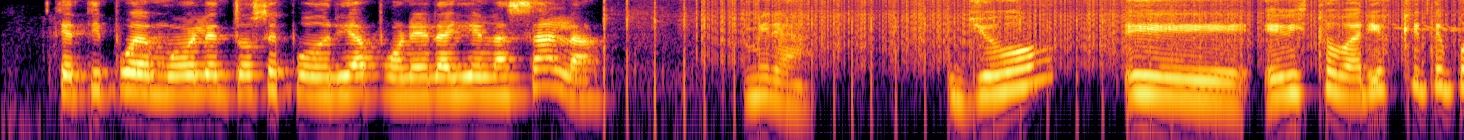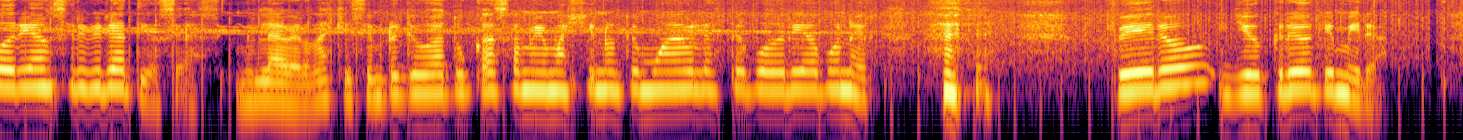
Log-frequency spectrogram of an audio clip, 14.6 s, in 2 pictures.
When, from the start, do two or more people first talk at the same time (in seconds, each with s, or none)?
none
